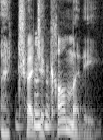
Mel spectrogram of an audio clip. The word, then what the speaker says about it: tragicomedy: And do you say it like that, Tragic Comedy, or is it tragic? – Yeah. – Because it's all one word. So cool. – Yeah, one word. – A tragicomedy.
